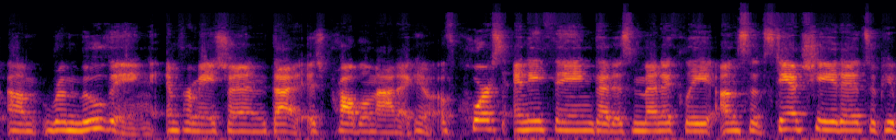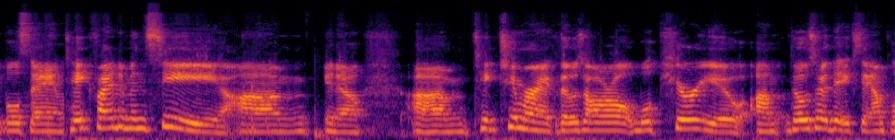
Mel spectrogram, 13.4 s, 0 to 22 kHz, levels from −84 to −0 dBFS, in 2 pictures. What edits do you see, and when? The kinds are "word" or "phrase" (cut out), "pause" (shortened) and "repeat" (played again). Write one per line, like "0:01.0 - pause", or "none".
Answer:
0:07.2 - word
0:10.9 - word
